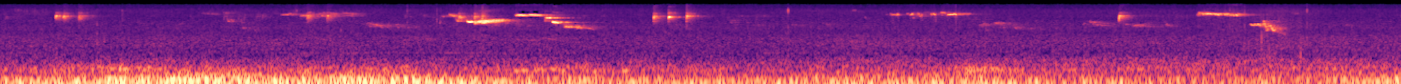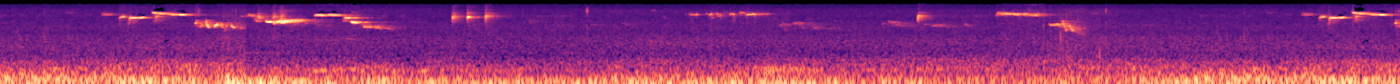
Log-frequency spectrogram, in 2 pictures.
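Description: Songbirds chirping and singing in short high phrases, busiest about five, sixteen and twenty-five seconds in, over a steady low rumble.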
